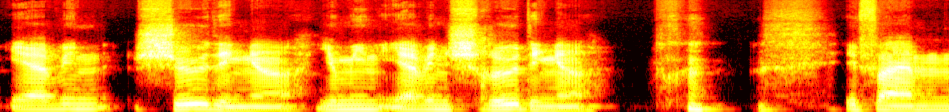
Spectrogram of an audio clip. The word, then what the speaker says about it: Schrödinger: How do you pronounce the name Erwin Schrödinger? You mean Erwin Schrödinger, if I'm not mistaken.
